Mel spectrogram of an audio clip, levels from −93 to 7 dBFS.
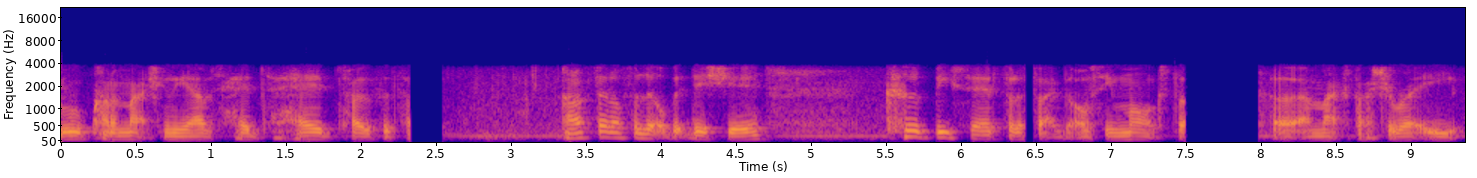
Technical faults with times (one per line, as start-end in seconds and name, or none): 0.00-9.36 gain pumping
2.32-2.54 packet loss filled with silence
6.42-6.48 packet loss filled with silence
7.49-7.98 playback stall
